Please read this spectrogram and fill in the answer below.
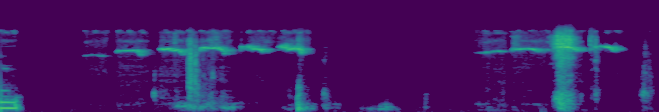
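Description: A bird chirping: runs of short, high chirps about a second in and again near the end.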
